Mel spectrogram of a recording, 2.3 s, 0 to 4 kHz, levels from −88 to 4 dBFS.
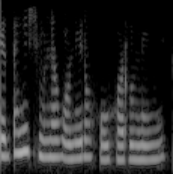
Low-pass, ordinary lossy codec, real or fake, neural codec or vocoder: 3.6 kHz; none; fake; codec, 16 kHz, 1 kbps, FreqCodec, larger model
